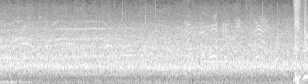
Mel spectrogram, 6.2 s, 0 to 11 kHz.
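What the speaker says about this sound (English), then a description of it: "the crowd getting into it as we come up on a big 3rd down" Stadium crowd noise from the Madden NFL 20 football video game, a steady dense roar of cheering fans building ahead of a big third down, continuous and full throughout with a brief sharp burst near the end.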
